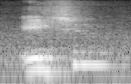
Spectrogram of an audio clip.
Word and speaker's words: Haitian: Asian Haitian Haitian Haitian haian when some Haitians actually pronounce the word pronounced the word Haiti it sounds close to Asian but Haitians are not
